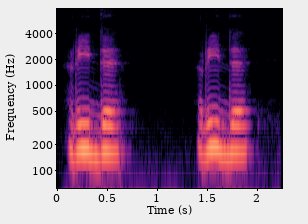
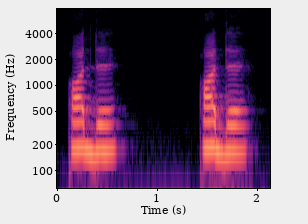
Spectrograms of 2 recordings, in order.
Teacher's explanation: حرف دال از جمله حرف‌های قلقله می باشد، یعنی وقتی که با سکون می آید صدا می دهد.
